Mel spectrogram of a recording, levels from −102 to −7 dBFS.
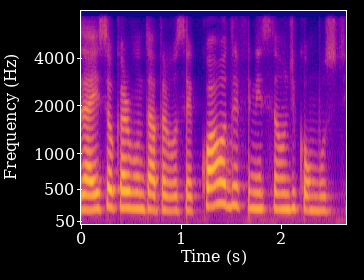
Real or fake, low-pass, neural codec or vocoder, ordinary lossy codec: fake; 7.2 kHz; codec, 24 kHz, 0.9 kbps, WavTokenizer, large speech release; none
